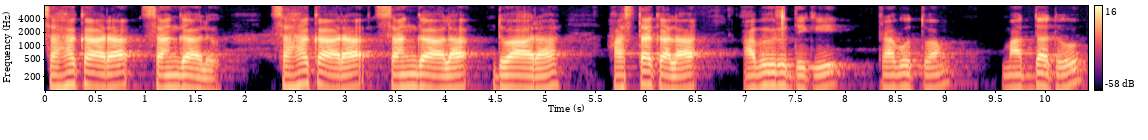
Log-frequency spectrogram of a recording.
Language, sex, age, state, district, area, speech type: Telugu, male, 18-30, Telangana, Peddapalli, urban, spontaneous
